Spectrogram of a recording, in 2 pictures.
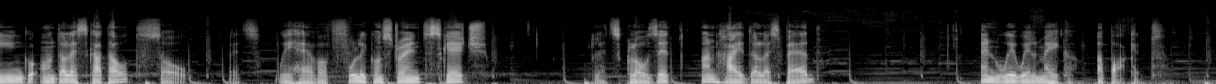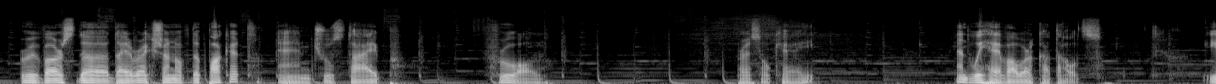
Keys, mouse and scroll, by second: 1.5 shift+click, 2.8-4.2 scroll down 1, 5.9 click, 7.8 click, 10.5 click, 12.1 click, 15.1 click, 17.6 click, 19.7 click.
